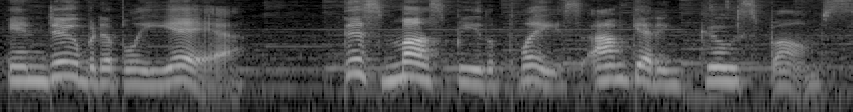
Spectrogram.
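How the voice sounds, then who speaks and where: A woman's voice: mid-range voice, normal speed, faint music behind, close to an everyday voice. A woman voicing a flamboyant, dramatic male fantasy author in a put-on Texan accent, with theatrical, grandiose phrasing.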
